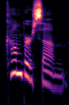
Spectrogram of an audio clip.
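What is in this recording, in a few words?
"cumbersome", English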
